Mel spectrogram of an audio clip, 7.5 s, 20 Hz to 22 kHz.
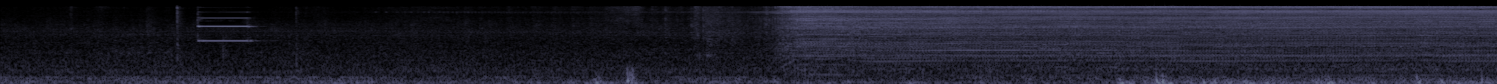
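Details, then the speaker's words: Battery-powered pump during walk-in cooler service, back running after the low-battery warning: a few short beeps, then a steady high buzzing motor drone with no stumbling; normal running. "Mr 45 cranking along not sounding bad after the um the maintenance"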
